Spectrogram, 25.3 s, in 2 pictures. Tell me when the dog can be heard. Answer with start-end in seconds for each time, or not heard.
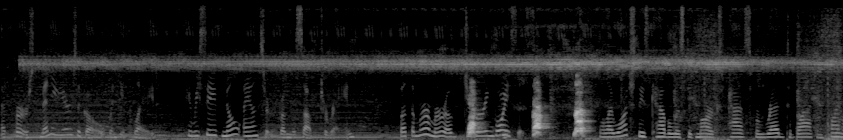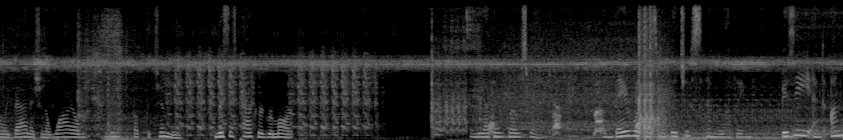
7.0-8.8, 19.9-22.4.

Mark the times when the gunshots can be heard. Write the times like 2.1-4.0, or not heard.
22.2-23.2.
